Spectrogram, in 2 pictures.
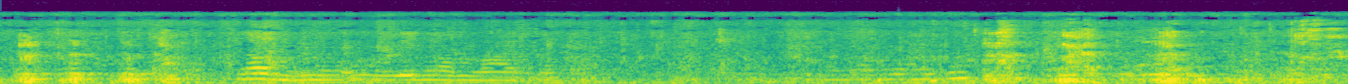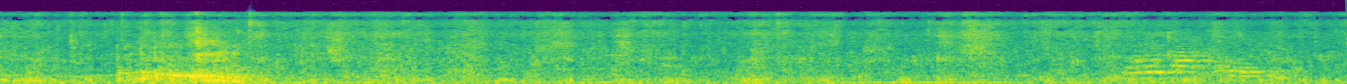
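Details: Piglets being fed on a pig farm where many animals have lived for generations, some taken in after being abandoned or disabled. Rough broadband grunting bursts cluster around the middle, with harmonic voices early and late.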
